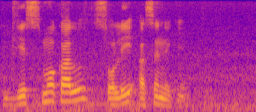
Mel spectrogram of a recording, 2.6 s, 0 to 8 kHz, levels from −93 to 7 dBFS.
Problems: background sounds at intervals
